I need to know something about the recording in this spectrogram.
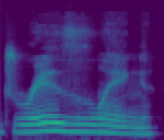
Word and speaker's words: drizzling: It's only drizzling. Okay. A lot of students can't pronounce this word here. Drizzling. So, let's just get that z and then ling zling zling zling drizzling drizzling drizzling.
